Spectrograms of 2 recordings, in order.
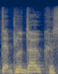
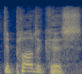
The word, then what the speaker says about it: Diplodocus: and the big diplodicus turns out it's not pronounced Diplodocus as I was told in the 70s that's what I thought it was yeah I know it's diplodicus and I feel really embarrassed saying it it's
